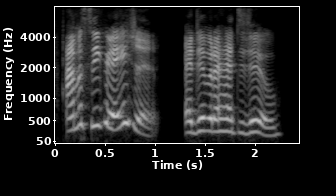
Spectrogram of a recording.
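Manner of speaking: put-on casual, unbothered, nonchalant offhand delivery. Retelling a film scene, quoting Felicity: nonchalant Felicity impression. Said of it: "so nonchalant".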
